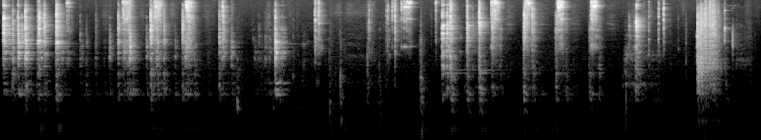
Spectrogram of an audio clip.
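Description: A bolt being tightened on a used rigid bobber chopper bike: a series of close, sharp metallic ratcheting clicks and clanks in irregular bursts, separated by short pauses.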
